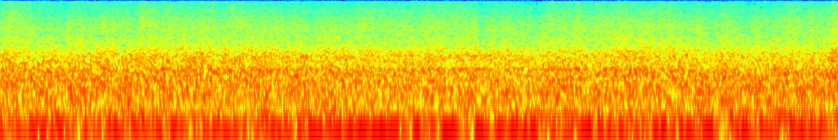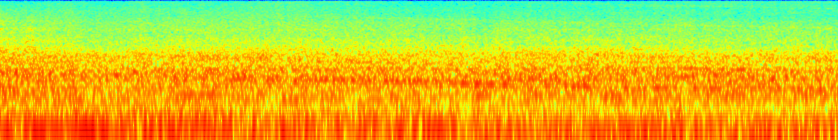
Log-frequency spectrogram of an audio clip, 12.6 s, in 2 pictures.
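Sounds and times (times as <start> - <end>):
train arriving: 0.0 - 12.5.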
